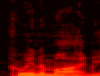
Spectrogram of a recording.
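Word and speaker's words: kouign-amann: and Queen Amans are suddenly, or how do you say it? – Queen Amon, yeah.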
